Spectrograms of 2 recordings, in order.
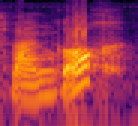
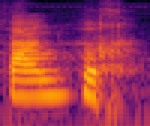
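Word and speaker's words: van Gogh: a painter who I've always referred to as van go but apparently it should be pronounced van H so uh if you're Dutch I hope I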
